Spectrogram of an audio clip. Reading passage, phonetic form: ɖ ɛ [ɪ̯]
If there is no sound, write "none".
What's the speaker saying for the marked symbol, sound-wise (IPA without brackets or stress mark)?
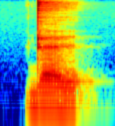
ɪ̯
